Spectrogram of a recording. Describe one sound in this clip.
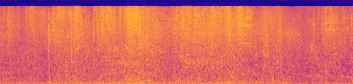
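Magic spell effects whoosh and crackle in a fight.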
